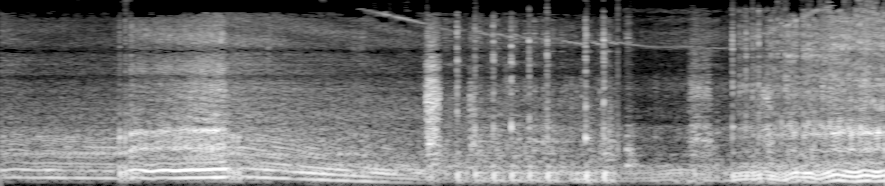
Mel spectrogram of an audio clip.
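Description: Car engine revving, its pitch holding and gliding. A run of sharp cracks and pops comes in the middle, and then the revs climb again near the end.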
